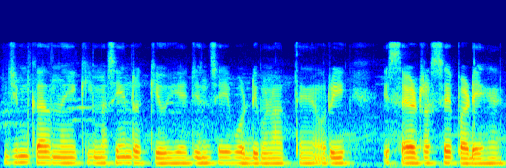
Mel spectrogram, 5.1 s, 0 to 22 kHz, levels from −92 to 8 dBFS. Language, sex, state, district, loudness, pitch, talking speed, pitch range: Hindi, male, Uttarakhand, Tehri Garhwal, -20 LUFS, 125 Hz, 200 wpm, 125-130 Hz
